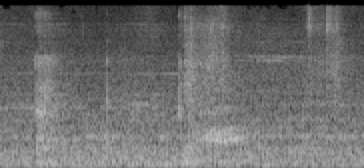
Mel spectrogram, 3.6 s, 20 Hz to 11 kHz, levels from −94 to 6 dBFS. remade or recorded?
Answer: recorded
